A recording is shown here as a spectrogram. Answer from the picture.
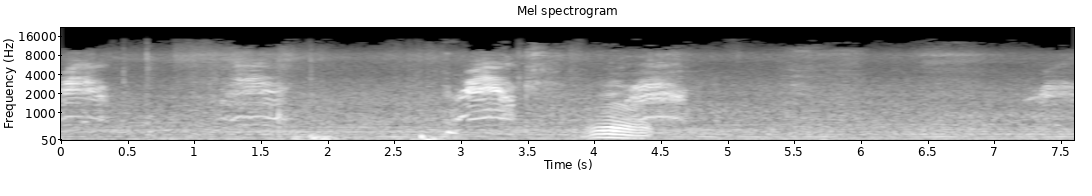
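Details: Pet cat Kaiser chatting to his owner about his day: a run of five arched meows over several seconds, one deeper and warbling, the middle pair loudest, with a low thump and quiet indoor background.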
